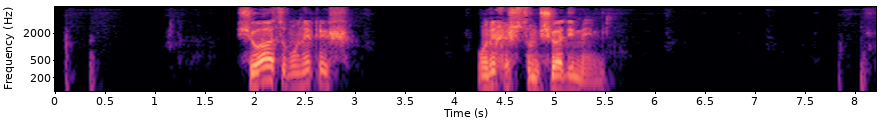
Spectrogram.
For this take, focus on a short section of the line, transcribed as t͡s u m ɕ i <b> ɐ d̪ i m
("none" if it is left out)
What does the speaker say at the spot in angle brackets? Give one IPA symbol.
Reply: w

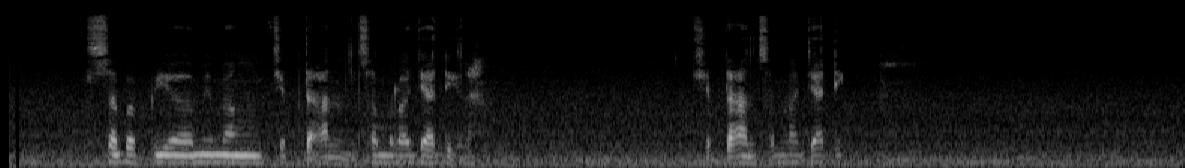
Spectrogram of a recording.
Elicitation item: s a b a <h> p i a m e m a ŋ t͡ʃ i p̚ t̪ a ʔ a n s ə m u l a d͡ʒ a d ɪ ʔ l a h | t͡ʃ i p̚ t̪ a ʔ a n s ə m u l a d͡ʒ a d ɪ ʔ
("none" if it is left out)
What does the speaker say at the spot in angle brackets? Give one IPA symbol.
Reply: none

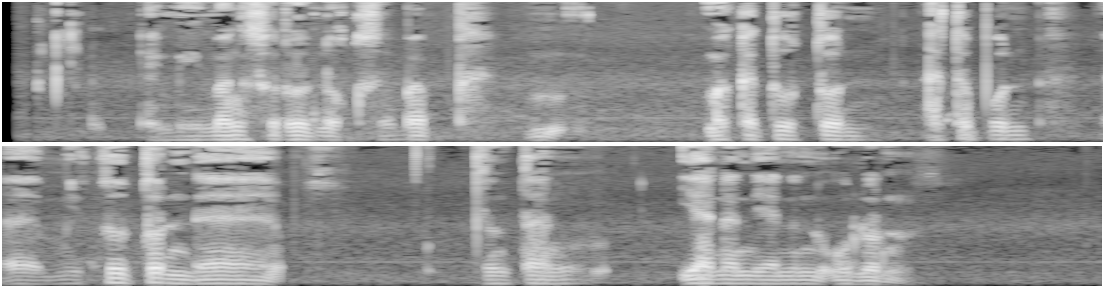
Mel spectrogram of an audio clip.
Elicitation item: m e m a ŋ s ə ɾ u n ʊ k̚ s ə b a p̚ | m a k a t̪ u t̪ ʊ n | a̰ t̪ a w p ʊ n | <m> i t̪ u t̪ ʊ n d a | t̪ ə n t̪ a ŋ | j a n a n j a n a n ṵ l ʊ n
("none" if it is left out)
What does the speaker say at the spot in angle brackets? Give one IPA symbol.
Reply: m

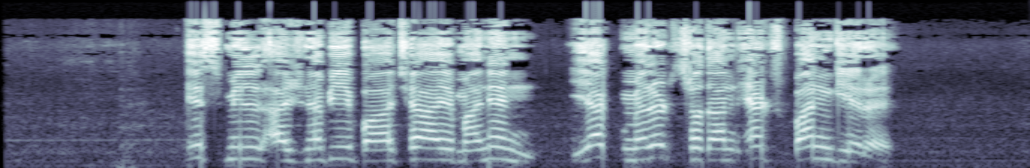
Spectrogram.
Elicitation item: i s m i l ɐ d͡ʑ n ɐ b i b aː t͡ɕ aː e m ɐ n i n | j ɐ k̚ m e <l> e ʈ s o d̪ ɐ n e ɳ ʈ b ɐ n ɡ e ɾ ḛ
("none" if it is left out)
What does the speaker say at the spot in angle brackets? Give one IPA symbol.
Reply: l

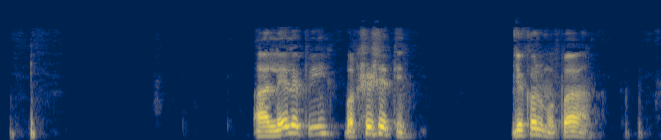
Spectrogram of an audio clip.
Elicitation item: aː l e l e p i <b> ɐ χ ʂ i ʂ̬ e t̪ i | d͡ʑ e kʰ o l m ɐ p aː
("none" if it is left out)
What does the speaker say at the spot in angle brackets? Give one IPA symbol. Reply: b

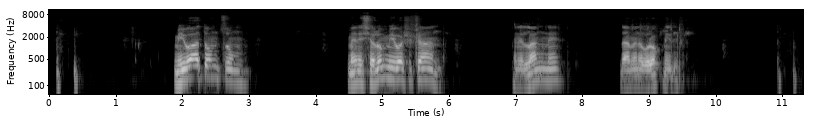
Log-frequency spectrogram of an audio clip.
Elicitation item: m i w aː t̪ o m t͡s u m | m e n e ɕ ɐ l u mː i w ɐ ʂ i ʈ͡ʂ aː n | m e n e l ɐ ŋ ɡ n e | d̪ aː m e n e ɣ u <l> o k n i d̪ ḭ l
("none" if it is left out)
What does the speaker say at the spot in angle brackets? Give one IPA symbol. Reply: ɾ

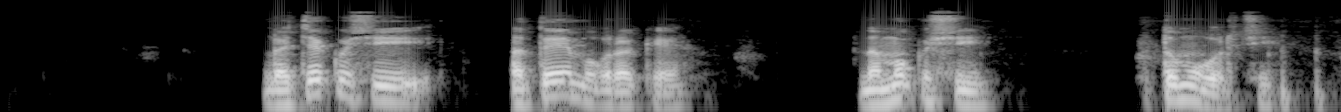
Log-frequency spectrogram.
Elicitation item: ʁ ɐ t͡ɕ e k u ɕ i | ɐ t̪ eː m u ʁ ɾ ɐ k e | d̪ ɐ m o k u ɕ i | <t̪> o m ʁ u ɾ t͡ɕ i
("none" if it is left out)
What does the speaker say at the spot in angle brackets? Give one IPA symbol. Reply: t̪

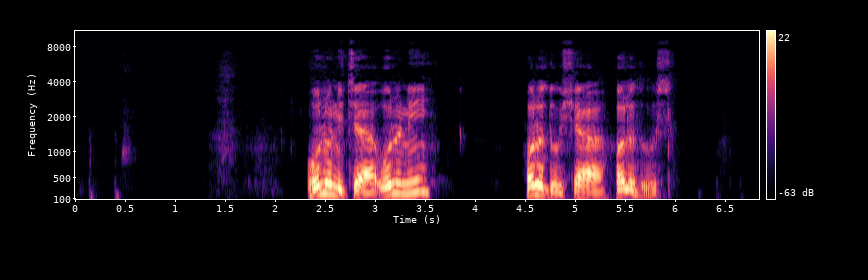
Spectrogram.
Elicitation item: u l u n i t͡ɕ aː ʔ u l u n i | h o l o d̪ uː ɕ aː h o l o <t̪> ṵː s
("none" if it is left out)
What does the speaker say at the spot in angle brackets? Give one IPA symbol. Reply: d̪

